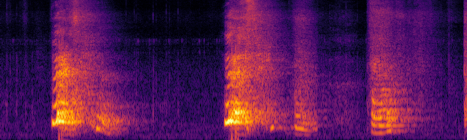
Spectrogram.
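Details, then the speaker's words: Adult with severe seasonal allergies, recurring each late September to early October in Texas, described as uncontrollable: three forceful sneezes in quick succession, each a sharp burst trailing off, the last more voiced. A repeated sneezing bout. "every year like the last two weeks of september and the first two weeks of october my face looks like this because my allergies are so bad"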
